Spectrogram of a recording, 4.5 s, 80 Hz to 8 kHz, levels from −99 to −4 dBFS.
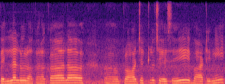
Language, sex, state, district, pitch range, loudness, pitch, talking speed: Telugu, female, Andhra Pradesh, Visakhapatnam, 195-235 Hz, -27 LUFS, 215 Hz, 95 wpm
